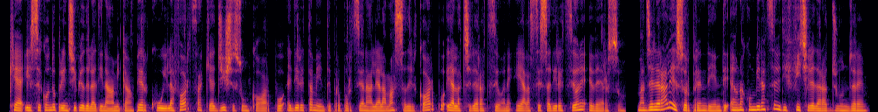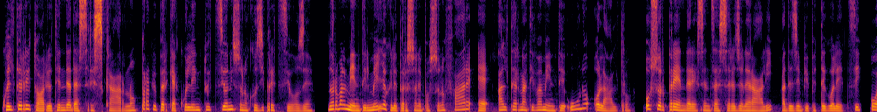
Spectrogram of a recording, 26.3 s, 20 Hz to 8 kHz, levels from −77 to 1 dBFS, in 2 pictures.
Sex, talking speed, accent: female, 175 wpm, native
